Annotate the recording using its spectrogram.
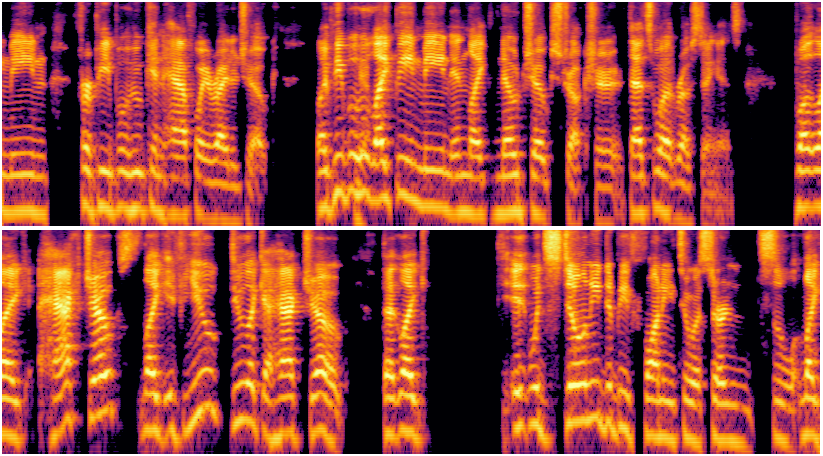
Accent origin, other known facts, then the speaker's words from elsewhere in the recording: Wisconsin, United States; from Wisconsin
